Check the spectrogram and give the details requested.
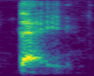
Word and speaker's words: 得: We pronounce de.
